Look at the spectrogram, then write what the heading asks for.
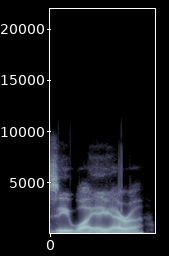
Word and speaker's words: Ziyara: Ziyara, pronounced Zyara, meaning visitation, is a form of minor pilgrimage still popular all over the world.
